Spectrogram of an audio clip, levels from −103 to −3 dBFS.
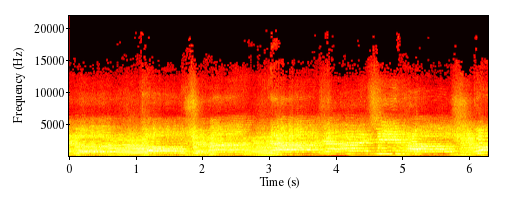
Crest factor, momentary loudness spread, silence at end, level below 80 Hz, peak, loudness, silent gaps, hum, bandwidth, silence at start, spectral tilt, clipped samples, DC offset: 14 dB; 4 LU; 0 s; -54 dBFS; 0 dBFS; -13 LUFS; none; none; 18.5 kHz; 0 s; -1 dB/octave; under 0.1%; under 0.1%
